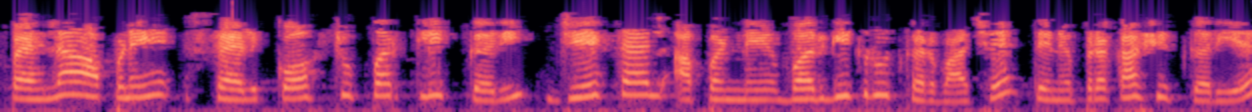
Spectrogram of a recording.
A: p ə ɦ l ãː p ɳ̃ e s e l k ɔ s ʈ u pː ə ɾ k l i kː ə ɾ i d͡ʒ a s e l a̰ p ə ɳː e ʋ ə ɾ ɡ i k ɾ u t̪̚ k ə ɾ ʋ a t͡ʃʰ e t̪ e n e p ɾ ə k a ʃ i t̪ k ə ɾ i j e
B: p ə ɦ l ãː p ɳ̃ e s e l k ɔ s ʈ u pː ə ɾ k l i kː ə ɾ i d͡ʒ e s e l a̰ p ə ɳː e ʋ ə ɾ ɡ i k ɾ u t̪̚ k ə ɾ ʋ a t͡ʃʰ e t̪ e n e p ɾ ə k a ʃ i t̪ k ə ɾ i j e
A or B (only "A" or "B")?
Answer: B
